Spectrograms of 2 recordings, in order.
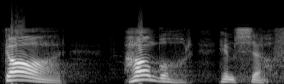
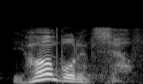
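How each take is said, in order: First: GOD loud, then humbled slow and weighty; hammer blow. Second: Said in the usual way. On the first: Shown as a demonstration. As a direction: lean hard on humbled. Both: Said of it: "a hammer blow of what this text is all about".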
